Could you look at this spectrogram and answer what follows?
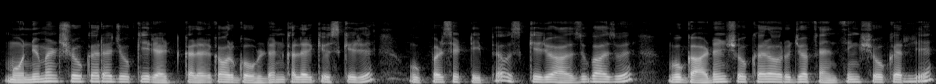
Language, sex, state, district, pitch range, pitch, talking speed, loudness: Hindi, male, Chandigarh, Chandigarh, 110-125 Hz, 115 Hz, 210 wpm, -18 LUFS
